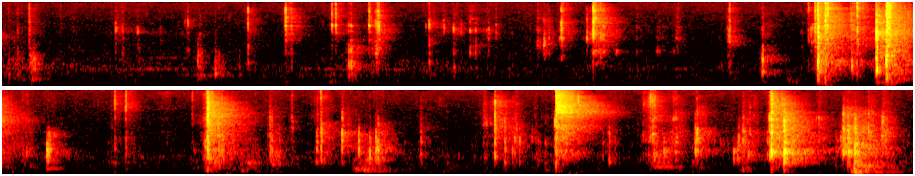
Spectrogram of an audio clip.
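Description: Plastic heat-shrink film on a battery pack being cut with a snap-off utility knife and torn away by hand. Small scattered clicks and crinkles come first, then several louder rips, each a fraction of a second long, in the second half.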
